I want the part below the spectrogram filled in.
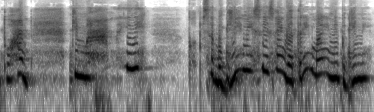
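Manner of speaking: high, loud, indignant protest; retold outburst, pitch leaping up in exasperation; angry complaint. Preacher re-enacting his quarrel with God, angry complaint. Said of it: "Saya marah-marah sama Tuhan".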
